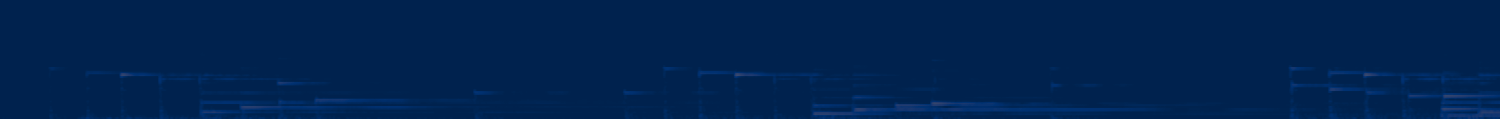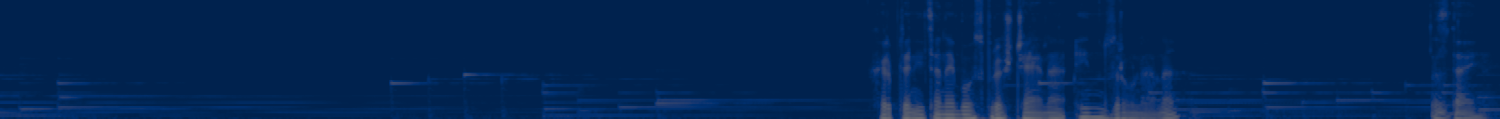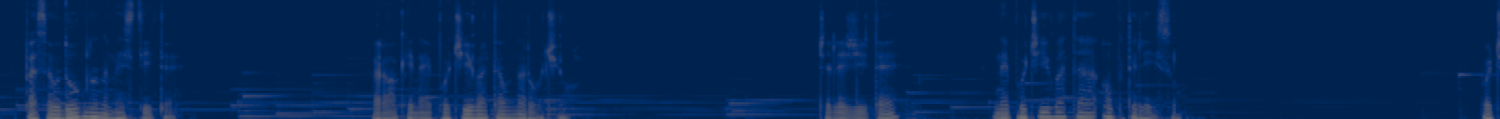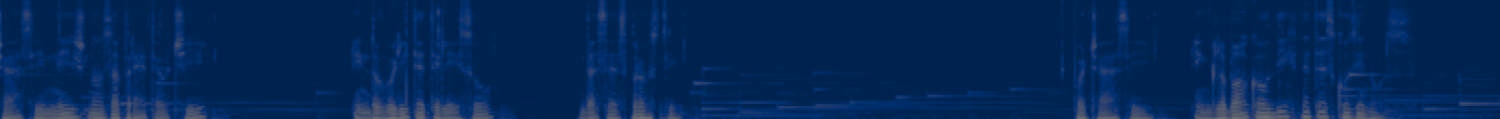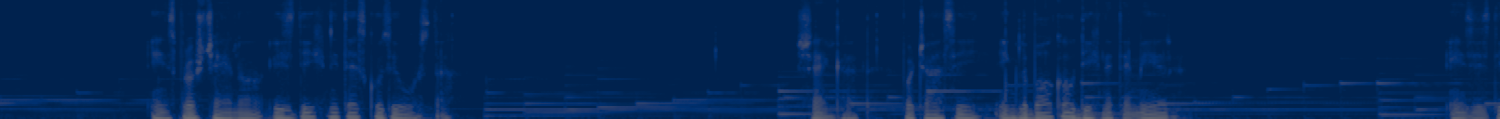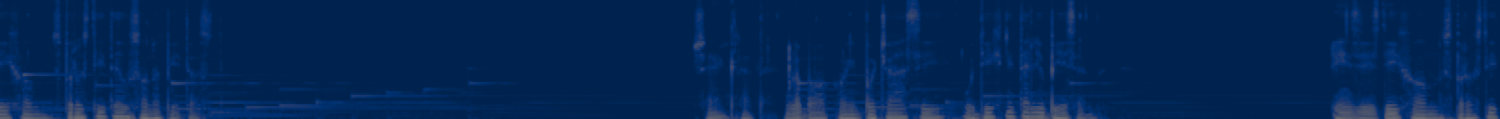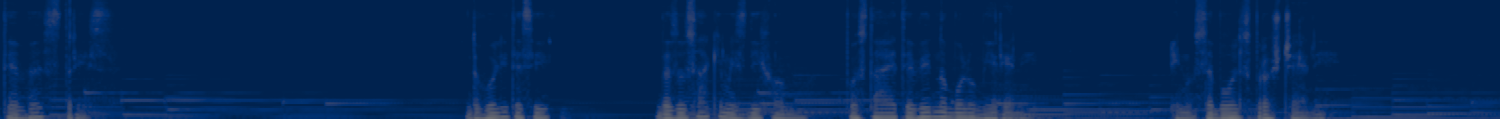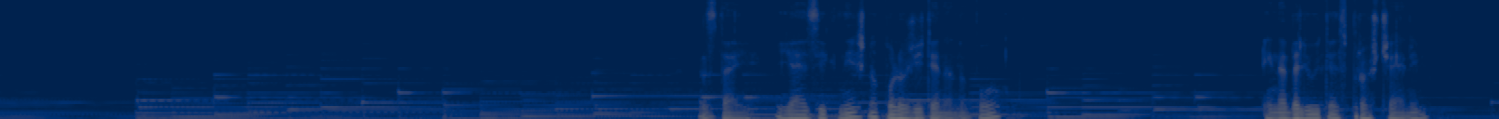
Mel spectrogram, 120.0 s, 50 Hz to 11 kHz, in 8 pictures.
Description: * * * * * Ta 20-minutna vodena refleksija ti bo pomagala ozavestiti ključna področja življenja, za katera si lahko resnično hvaležen/-a. 📩 Dodatna navodila za uporabo in priporočila te čakajo v tvojem e-nabiralniku.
